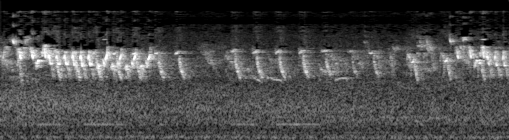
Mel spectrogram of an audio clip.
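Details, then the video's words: Blue-throated flycatcher in Arizona, giving a dense run of high, rapid chirps and buzzy twitters, louder at first then steady, with a faint low hum underneath. "field recording - blue-throated flycatcher arizona"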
